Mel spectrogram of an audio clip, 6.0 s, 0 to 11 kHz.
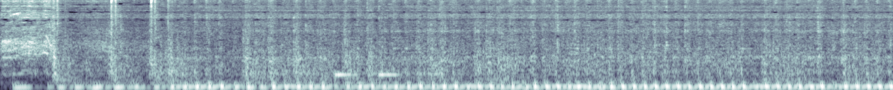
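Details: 2009 Polaris Sportsman 550 XP, brought in for clunking and lurching in gear, after fitting a new, stiffer clutch spring in place of a collapsed one: it fires up and settles into a low, thumping idle at about two beats a second, with no grinding or clatter.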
